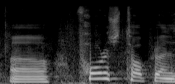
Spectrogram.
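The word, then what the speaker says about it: Forsthoff: 근데 우리 그 책에도 나오지만 급부 행정법의 이론을 완성한 사람이 포르슈트호프라는 사람이 있어요. 포르슈트호프. 포르슈트호프. 이 S는 T 앞에서는 쉬로 발음하잖아.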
